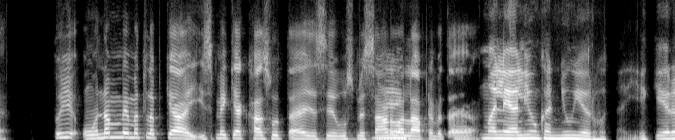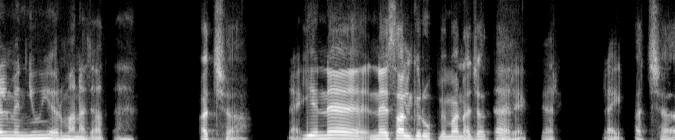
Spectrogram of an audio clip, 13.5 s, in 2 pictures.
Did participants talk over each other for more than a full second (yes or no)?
no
